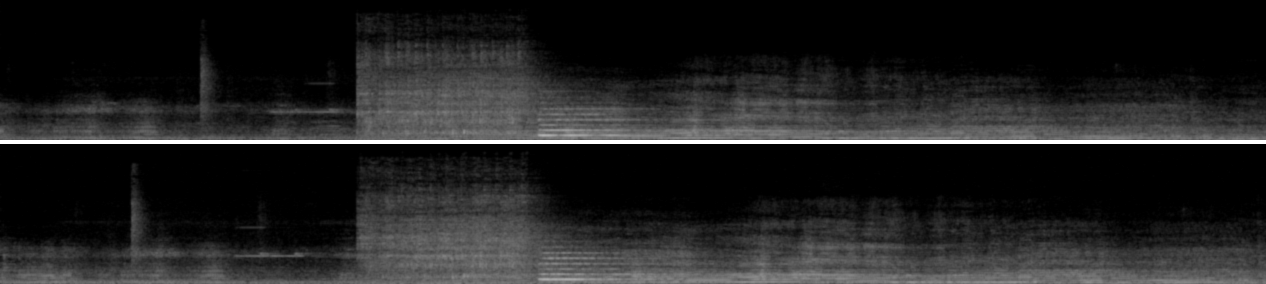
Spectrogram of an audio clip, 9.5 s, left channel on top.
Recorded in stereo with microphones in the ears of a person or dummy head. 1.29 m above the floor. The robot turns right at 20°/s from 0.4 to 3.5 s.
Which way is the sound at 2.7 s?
15° left (ahead or behind).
